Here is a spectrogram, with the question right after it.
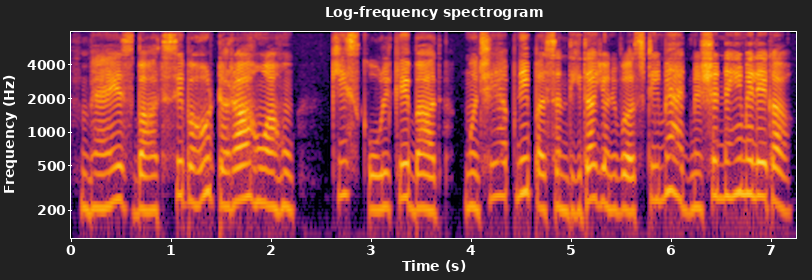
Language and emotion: Hindi, fearful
